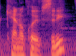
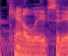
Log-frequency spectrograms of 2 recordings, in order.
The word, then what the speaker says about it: Canalave City: move deleter over in Canalclave City. Or Canalave City, I always mispronounce it.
